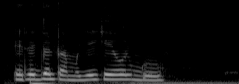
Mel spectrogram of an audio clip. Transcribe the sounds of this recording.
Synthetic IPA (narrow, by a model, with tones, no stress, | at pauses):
e˨ɾe˦d͡ʒɔ˦lta˨mo˨je˦jke˦jɔ˦lɡo˨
